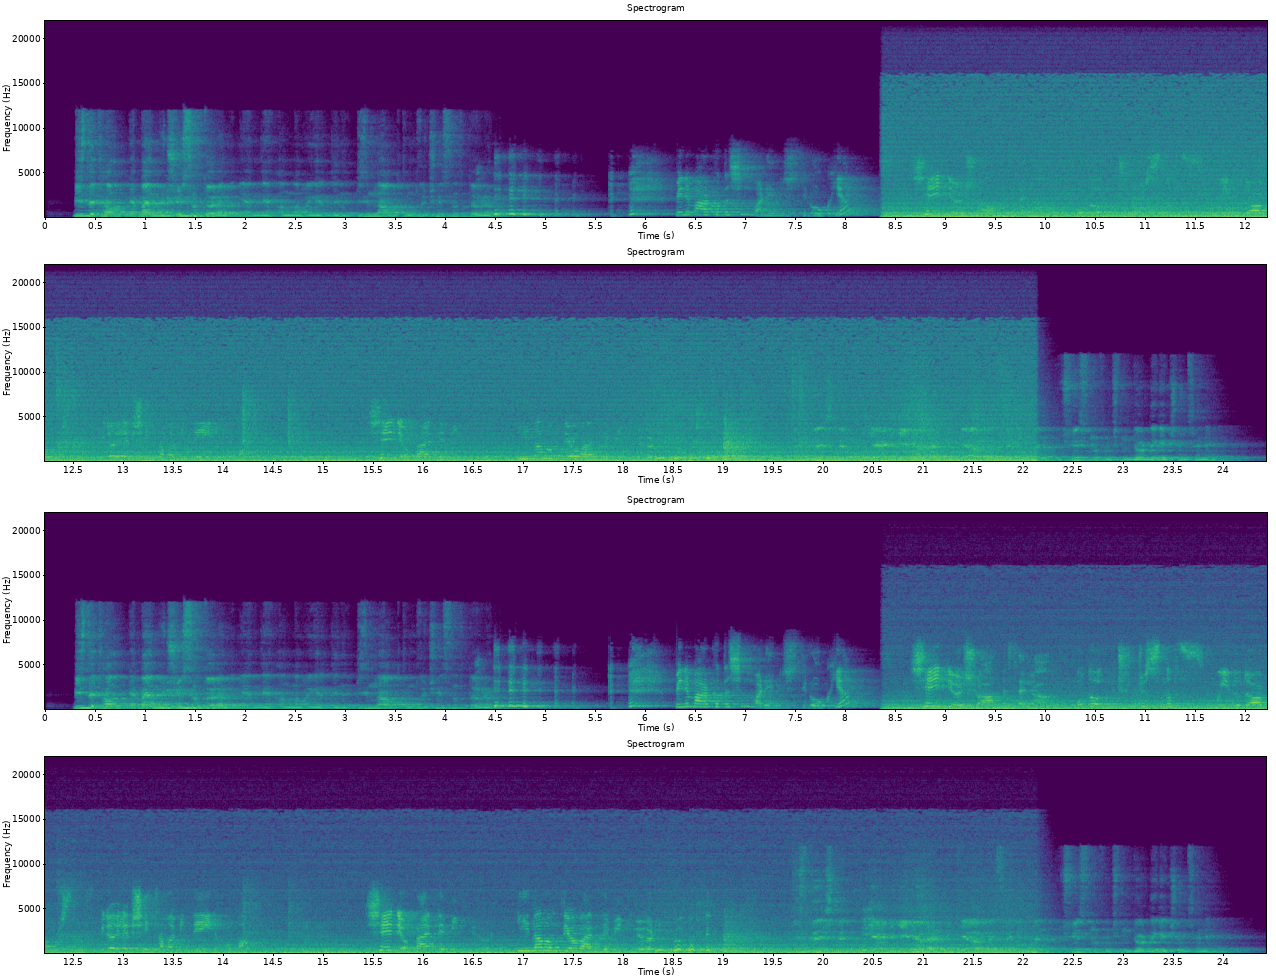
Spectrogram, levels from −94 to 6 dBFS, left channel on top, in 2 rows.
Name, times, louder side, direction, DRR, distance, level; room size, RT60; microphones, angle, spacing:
voice 1, 0.3-4.5 8.6-8.9 14.8-15.1 17.6-17.9 19.6-24.0, left 1 dB, 10° right, -8 dB, 2.1 m, -25 dB
voice 2, 5.8-8.1 8.7-10.0 10.3-14.3 15.4-18.6 20.4-20.6, right 2 dB, 60° right, 2 dB, 1.2 m, -23 dB
sound 1, 8.3-22.2, left 3 dB, 60° left, 0.5 m, -19 dB
16.5 x 11.5 x 2.4 m, 1.5 s
head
